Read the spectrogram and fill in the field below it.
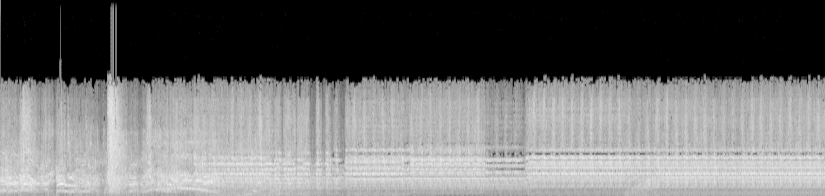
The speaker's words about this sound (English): Use your guns. If you have to, shoot them.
